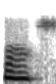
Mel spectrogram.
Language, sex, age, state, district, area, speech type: Assamese, female, 45-60, Assam, Goalpara, urban, conversation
